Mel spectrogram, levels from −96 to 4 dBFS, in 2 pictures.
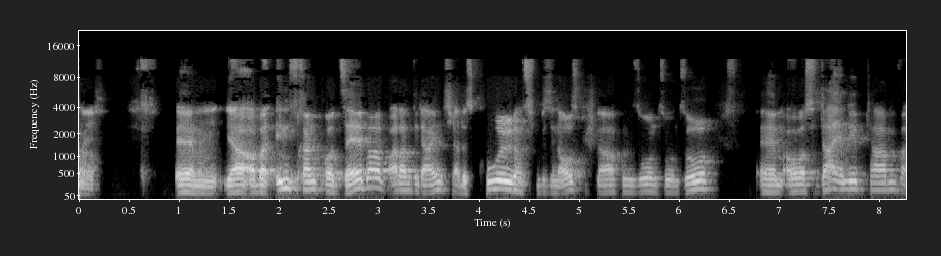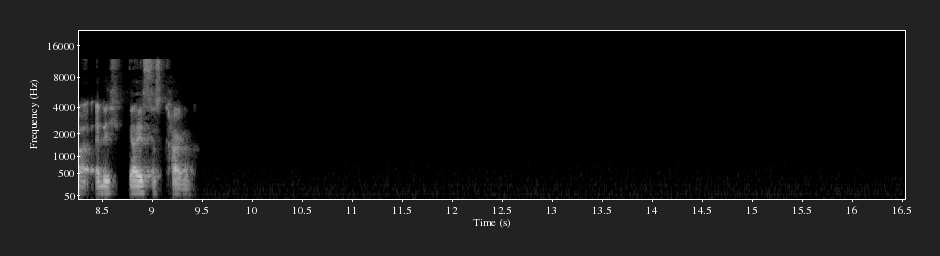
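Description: A speech recording with a sudden level fault. At 4.54 s the sound drops abruptly by about 6 dB and stays down until the end. The likely cause is one channel dropping out, halving the shared signal when the two channels are summed to mono.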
